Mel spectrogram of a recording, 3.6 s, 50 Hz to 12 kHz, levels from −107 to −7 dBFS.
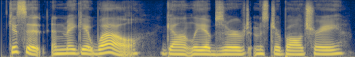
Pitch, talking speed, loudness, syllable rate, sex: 190 Hz, 170 wpm, -18 LUFS, 5.0 syllables/s, female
